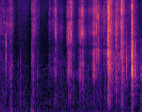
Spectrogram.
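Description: Paper envelope being handled and opened by hand: quiet at first, then a quick run of crisp paper crinkles and ticks from about a second in, the sharpest near the end.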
